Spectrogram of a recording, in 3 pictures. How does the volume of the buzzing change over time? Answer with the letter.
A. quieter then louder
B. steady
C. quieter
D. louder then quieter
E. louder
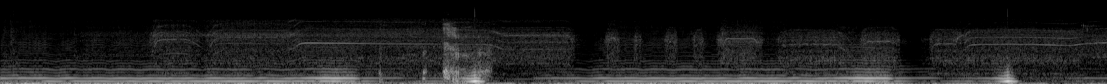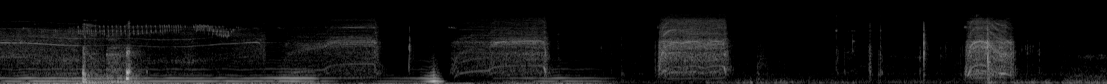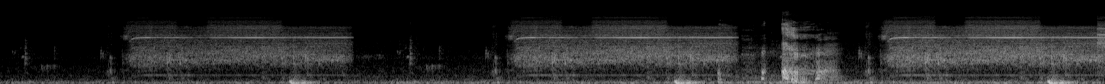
C.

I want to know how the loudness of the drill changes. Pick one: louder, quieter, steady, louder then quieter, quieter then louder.
louder.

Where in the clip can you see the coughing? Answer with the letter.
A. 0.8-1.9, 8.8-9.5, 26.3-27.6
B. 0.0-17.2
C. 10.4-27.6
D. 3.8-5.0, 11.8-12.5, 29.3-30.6
D.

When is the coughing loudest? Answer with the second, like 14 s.
30 s.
